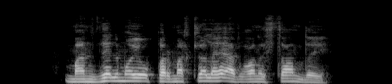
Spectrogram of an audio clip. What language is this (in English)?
Pashto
